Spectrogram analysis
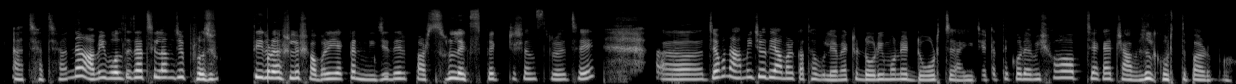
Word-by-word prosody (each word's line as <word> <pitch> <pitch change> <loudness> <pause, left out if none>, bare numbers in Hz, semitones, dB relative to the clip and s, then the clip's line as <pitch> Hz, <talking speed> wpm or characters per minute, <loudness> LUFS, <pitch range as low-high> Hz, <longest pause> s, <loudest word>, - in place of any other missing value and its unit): আচ্ছা, 230 -2 -4
আচ্ছা। 225 - -20 0.2
না, - - +6
আমি 290 +5 0
বলতে 280 +1 +5
চাচ্ছিলাম 320 0 +3
যে - - +5
প্রযুক্তির 250 +7 +2
আসলে 290 +1 +1
সবারই 240 +1 +2
একটা 290 +4 -1
নিজেদের 240 +5 -1
পার্সোনাল 240 +4 0
এক্সপেকটেশনস 255 +1 -6
রয়েছে। 230 +3 -3 0.8
আ 275 - -8 0.5
যেমন 325 +5 +2
আমি 315 +2 -4
যদি 335 -2 +2
আমার 275 -1 -2
কথা 250 0 -4
বলি 215 -1 -3
আমি 215 - -2
একটা 255 - -7
Doraemon 230 +2 +1
এর 235 - 0
ডোর 210 +1 0
চাই, 195 -3 -4
যেটাতে 215 +3 -12
করে 245 -1 0
আমি 240 - -3
সব 305 0 0 0.2
জায়গায় 260 -1 -1
ট্রাভেল 220 +3 +3
করতে 235 +1 0
পারবো। 210 0 -3
245 Hz, 175 wpm, -21 LUFS, 225-280 Hz, 0.8 s, না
